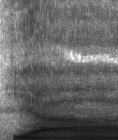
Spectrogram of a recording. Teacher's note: Berhubung ini ada alif, cara bacanya dua harakat lebih panjang dikit atau dua ketukan. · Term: mad thobi'i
